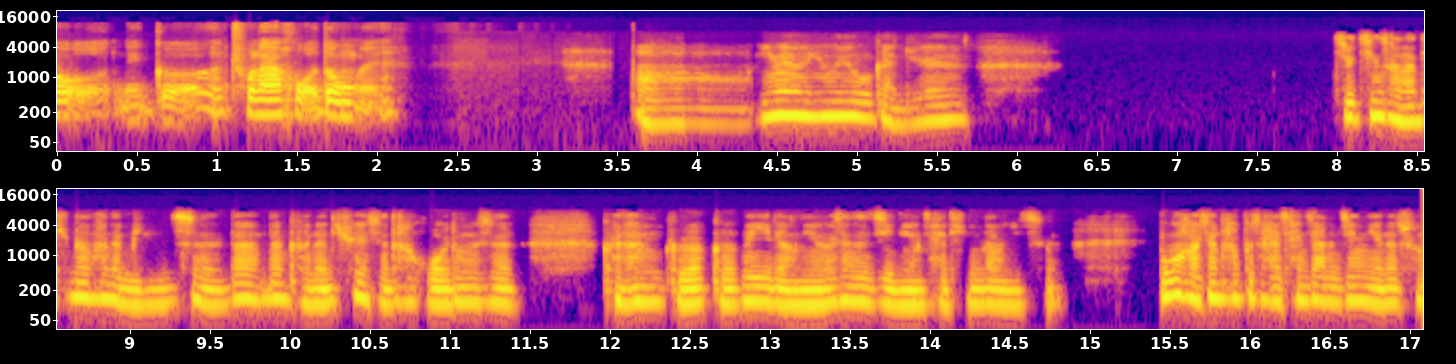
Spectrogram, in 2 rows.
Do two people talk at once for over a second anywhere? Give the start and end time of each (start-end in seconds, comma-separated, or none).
none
